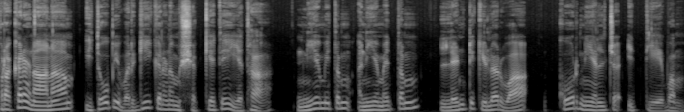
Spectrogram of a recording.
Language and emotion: Sanskrit, neutral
